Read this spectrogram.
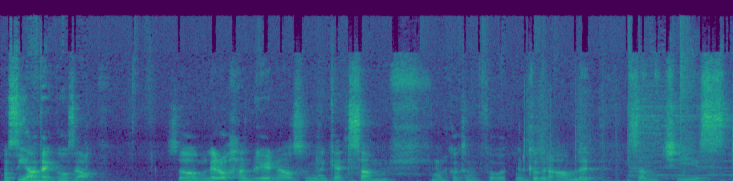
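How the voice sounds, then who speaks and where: Male home vlogger, casual and slightly halting, roomy kitchen sound with music underneath. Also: fairly low pitch. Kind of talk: casual cooking and recovery vlog. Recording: echoey room with music behind.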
